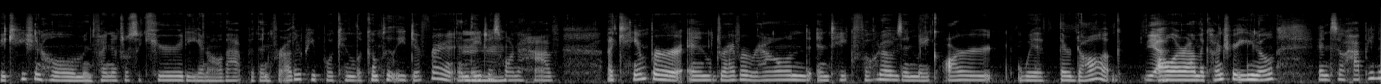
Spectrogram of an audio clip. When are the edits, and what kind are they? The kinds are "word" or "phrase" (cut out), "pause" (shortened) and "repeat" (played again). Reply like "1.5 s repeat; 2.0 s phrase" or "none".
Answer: 7.1 s word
